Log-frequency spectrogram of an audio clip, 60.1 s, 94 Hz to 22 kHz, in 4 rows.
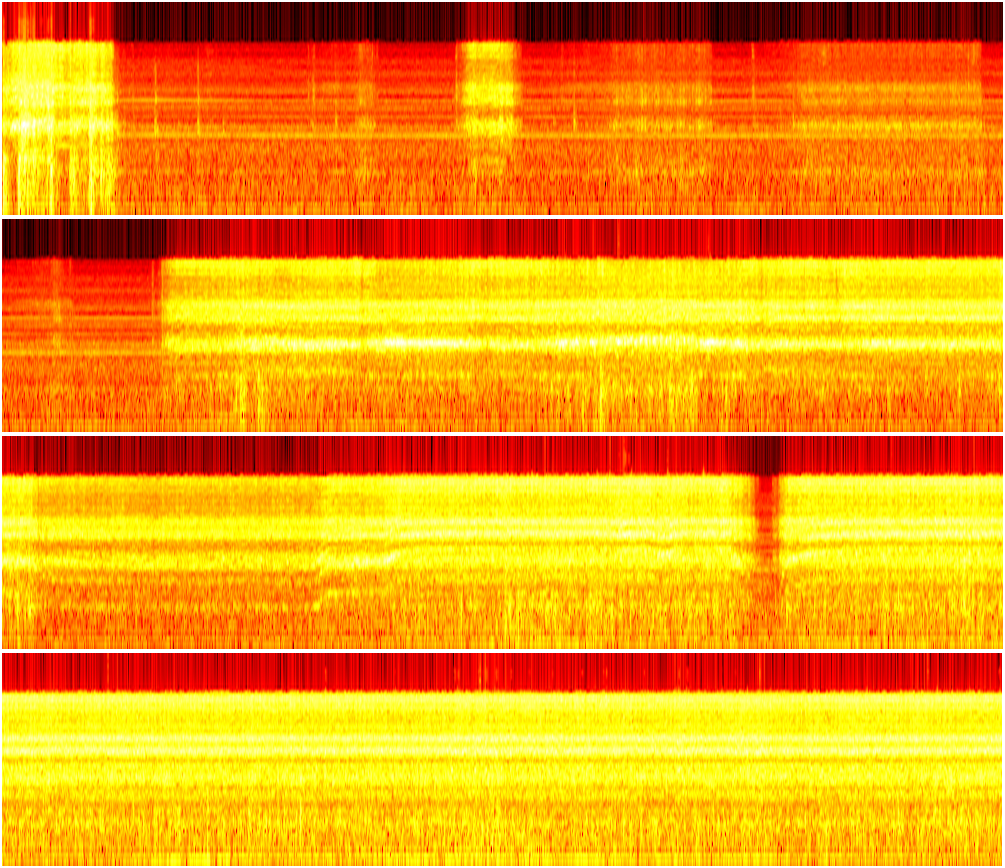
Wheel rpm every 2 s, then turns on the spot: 100, 0, 10, 30, 10, 10, 20, 10, 30, 110, 110, 110, 110, 110, 110, 90, 70, 90, 160, 160, 110, 150, 160, 160, 160, 160, 160, 160, 160, 160.
8-10 12-16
